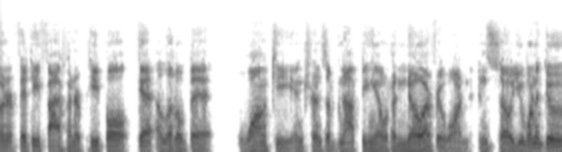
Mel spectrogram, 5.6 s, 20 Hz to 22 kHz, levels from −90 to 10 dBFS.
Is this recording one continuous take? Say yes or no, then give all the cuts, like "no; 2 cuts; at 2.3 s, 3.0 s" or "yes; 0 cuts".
no; 1 cut; at 1.3 s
